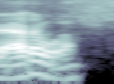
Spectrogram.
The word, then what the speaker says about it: Aroha: No, actually, it's called Ottawa. Oh. Ottawa Cruisin'. It's spelled A-R-O-H-A.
